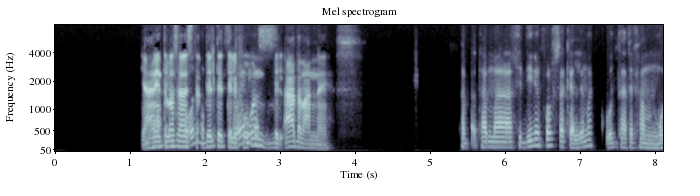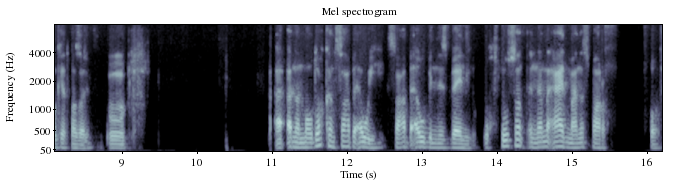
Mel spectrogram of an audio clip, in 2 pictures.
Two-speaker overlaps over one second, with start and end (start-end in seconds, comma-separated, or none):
1.2-3.0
